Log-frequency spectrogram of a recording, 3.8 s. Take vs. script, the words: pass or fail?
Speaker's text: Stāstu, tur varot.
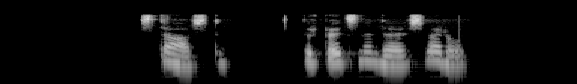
fail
